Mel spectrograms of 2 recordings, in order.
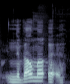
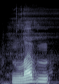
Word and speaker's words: Nlemvo: In 1882, Nevelmo, ooh, that's an interesting name. How would you pronounce that? Lemvo. Wow, that's cool. N-L-E-M-V-O. Lemvo.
